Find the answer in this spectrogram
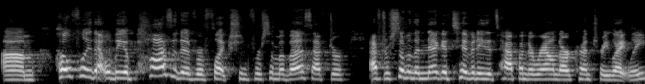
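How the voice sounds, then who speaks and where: A woman's high-pitched voice moves with lively intonation and hardly any pauses. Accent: slight Southern. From Tennessee. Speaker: co-host, education consultant. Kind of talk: casual chat.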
